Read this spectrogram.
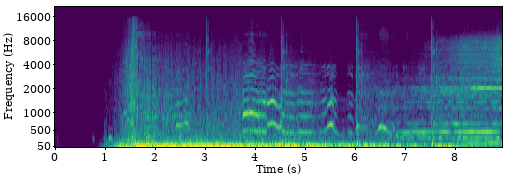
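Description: A woman screams loudly.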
